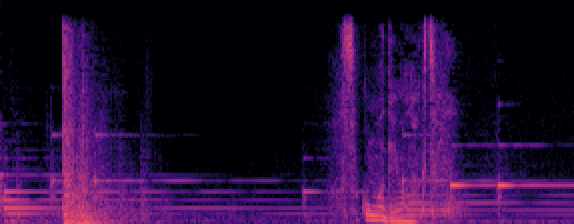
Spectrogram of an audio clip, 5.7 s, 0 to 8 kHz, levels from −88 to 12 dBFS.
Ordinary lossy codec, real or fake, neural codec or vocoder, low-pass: none; real; none; 7.2 kHz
